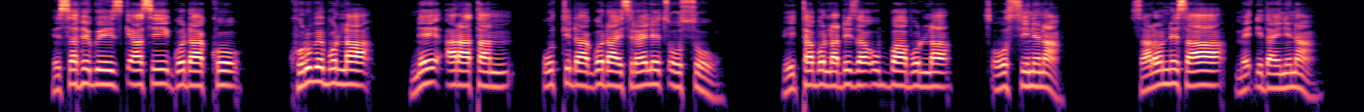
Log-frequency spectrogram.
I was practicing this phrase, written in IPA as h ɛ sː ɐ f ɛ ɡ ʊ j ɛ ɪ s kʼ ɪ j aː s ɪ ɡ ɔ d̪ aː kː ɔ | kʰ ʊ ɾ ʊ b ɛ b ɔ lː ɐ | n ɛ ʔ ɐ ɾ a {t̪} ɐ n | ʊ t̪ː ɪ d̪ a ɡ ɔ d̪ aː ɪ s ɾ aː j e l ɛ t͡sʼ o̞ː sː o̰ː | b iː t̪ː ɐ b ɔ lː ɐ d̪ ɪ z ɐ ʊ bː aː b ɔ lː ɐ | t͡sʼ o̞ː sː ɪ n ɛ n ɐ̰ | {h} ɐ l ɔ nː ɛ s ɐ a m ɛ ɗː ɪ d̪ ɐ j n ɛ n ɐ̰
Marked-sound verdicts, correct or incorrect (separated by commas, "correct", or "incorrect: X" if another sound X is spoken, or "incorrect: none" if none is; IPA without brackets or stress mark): correct, incorrect: s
